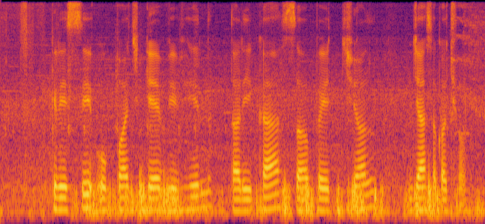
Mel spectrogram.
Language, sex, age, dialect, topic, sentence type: Maithili, male, 25-30, Eastern / Thethi, agriculture, statement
